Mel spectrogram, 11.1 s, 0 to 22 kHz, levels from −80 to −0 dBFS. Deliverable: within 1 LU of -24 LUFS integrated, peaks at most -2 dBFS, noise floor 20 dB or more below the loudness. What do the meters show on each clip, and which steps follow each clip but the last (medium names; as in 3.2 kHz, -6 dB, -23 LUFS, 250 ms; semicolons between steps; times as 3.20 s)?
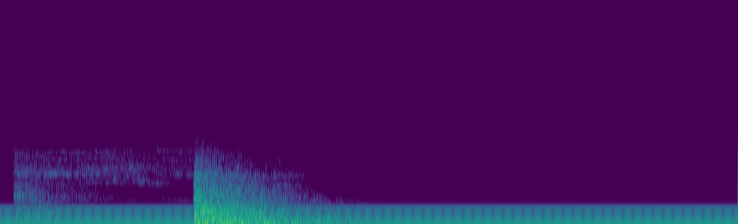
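hum 60 Hz; highest harmonic 300 Hz; hum level -39 dBFS; loudness -39.0 LUFS; peak level -17.5 dBFS; loudness target -24.0 LUFS
-> de-hum 60 Hz, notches 5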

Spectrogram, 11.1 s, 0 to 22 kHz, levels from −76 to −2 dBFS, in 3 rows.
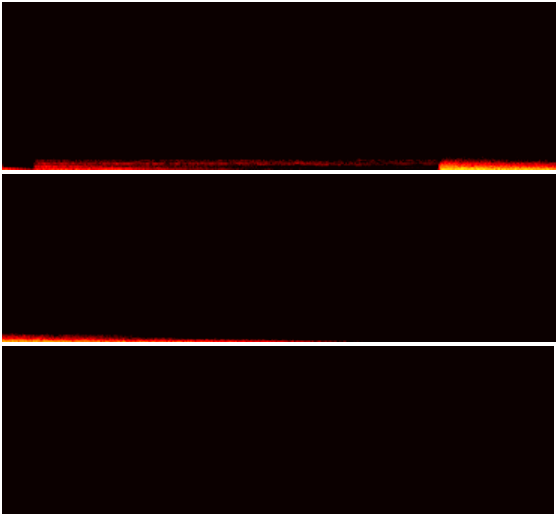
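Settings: hum not found; loudness -34.0 LUFS; peak level -18.0 dBFS; loudness target -24.0 LUFS
-> trim +10 dB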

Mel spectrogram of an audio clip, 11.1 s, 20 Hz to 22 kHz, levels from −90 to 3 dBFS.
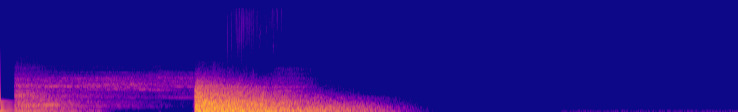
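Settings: loudness -24.0 LUFS; peak level -8.0 dBFS; noise floor -81 dBFS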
